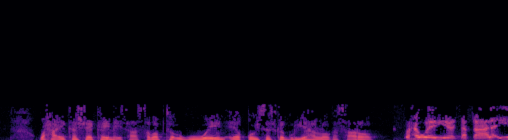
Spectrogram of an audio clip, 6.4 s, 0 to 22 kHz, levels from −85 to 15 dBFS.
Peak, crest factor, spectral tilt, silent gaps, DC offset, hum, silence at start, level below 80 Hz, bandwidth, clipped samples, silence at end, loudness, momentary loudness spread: -14 dBFS; 14 dB; -5 dB/octave; none; under 0.1%; none; 0.25 s; -66 dBFS; 5.8 kHz; under 0.1%; 0 s; -28 LUFS; 9 LU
